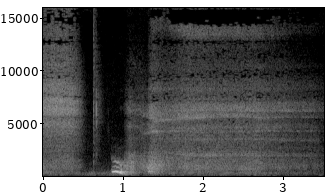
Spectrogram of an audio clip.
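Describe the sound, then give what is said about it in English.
A person takes a deep breath: a short, sharp rush of air followed by a softer, longer breathy sound that fades into a faint hiss. “I have to take another breath.”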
